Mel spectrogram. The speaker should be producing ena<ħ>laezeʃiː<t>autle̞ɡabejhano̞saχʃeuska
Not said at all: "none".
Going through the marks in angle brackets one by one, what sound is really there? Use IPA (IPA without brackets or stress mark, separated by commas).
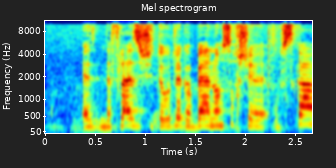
f, t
